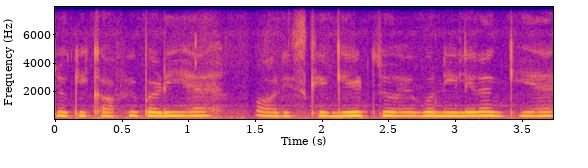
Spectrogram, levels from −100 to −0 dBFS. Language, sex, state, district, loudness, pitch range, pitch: Hindi, female, Bihar, Vaishali, -14 LUFS, 255-265 Hz, 260 Hz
